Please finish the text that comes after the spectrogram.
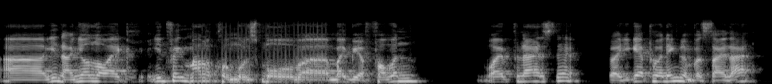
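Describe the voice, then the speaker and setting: Man, podcast co-host, relaxed chatty delivery, mid-pitched voice, muffled lo-fi sound. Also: normal speed. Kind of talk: casual chat. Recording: dull lo-fi audio.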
